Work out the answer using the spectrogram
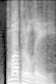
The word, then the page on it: motherly: American English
